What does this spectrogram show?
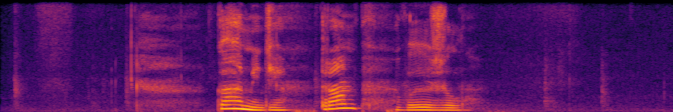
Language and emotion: Russian, sad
